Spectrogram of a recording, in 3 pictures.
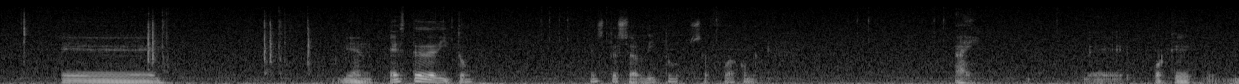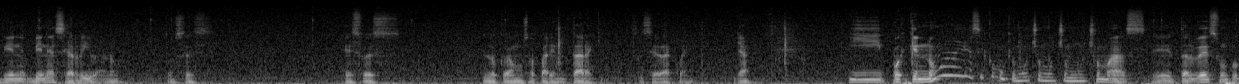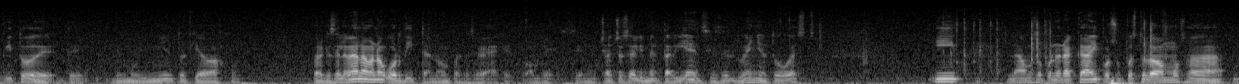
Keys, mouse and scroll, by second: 1.7 alt+Tab, 2.9 alt+Tab, 3.4-3.8 ctrl+scroll up 2, 4.4 click, 5.4 click, 6.0-7.4 drag, 8.5 click, 9.3 click, 10.5-12.9 drag, 13.7-15.6 drag, 16.5-17.7 drag, 18.1-18.6 ctrl+scroll down 2, 19.8 middle click, 20.4 ctrl+scroll down 2, 21.9-22.4 ctrl+scroll up 2, 22.9 ctrl+click, 23.9 click, 24.7-30.3 drag, 32.5 click, 34.2 Down, 35.3 alt+Tab, 36.5 alt+Tab.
